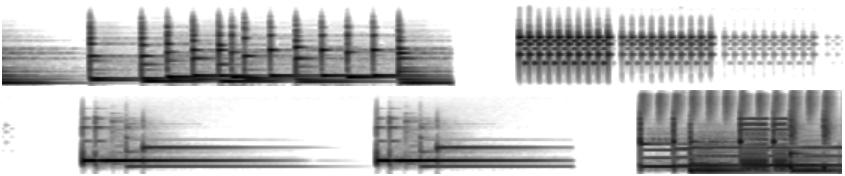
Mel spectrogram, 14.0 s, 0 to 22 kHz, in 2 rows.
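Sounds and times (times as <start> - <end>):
phone ringtone melody: 4.4 - 6.9.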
